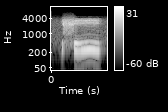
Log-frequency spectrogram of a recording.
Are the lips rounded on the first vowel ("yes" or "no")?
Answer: no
